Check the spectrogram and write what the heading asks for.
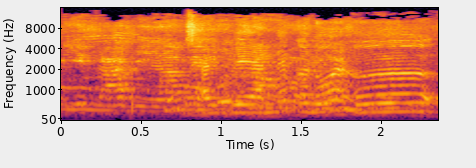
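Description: Speech only: an elderly woman talking.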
